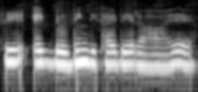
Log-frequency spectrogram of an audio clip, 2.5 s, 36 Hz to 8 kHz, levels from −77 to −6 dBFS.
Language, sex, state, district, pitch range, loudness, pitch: Hindi, female, Arunachal Pradesh, Papum Pare, 180-205 Hz, -14 LUFS, 185 Hz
